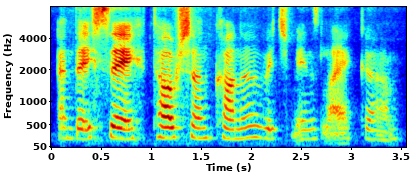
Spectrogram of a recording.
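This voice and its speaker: A young woman from Central Europe chatting casually to her viewers in a halting way, with many fillers and restarts. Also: medium pitch, level tone, creaky. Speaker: vlogger. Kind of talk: casual solo chat to viewers.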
